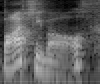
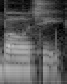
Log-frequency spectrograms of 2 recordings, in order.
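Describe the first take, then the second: First: "bocce" slowly as "BAH-chee"; imitated British pronunciation. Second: "bocce" slowly as "BOH-chee"; American pronunciation. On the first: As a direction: mimic "bocce" with open ah vowel. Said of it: "Will is saying". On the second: Shown as a demonstration. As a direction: draw out the oh in "bocce". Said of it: "I'm saying bocce".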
